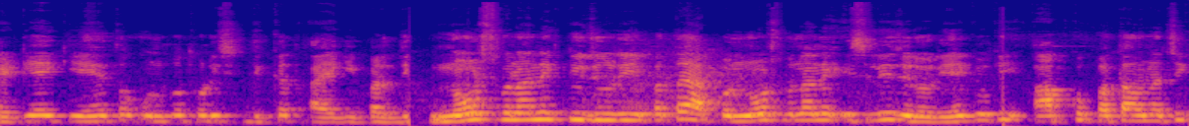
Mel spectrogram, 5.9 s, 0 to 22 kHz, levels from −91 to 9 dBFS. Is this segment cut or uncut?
cut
